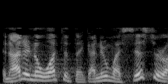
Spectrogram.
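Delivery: ordinary delivery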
